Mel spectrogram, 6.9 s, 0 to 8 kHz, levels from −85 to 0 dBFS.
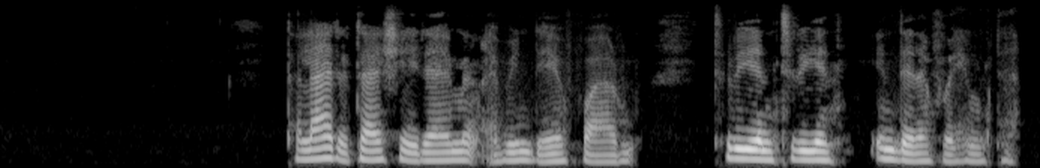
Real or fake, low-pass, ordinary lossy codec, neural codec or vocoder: real; 7.2 kHz; none; none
